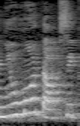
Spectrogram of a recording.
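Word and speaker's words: pneumotaxic: अब जो Pond's of mid brain में लोकेटेड होता है, उस सेंटर को हम बोलते हैं न्यूमोटॉक्सिक सेंटर और पी साइलेंट है, न्यूमोटैक्सिक सेंटर.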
